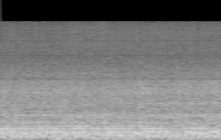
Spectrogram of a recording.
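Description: Steady roar of a gas wok burner running under a wok of simmering soup, with no change in loudness.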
